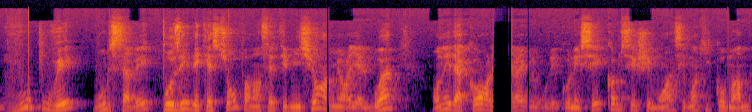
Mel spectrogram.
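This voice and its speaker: Lively in intonation, a man speaks at a fairly high pitch with a dark, mellow tone. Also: moderate pace. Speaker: talk show host. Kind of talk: live talk show interview. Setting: home studio livestream. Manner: loud.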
